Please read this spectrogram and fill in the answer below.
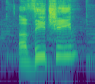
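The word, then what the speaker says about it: Avicii: Avichi. Now it sounds like I want to say like cevichi lettuce wraps or something. That's how it's pronounced in case you were curious.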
